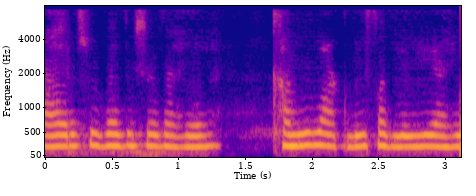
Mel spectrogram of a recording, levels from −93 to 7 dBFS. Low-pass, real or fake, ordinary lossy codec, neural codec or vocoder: none; fake; none; codec, 16 kHz, 1.1 kbps, Voila-Tokenizer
